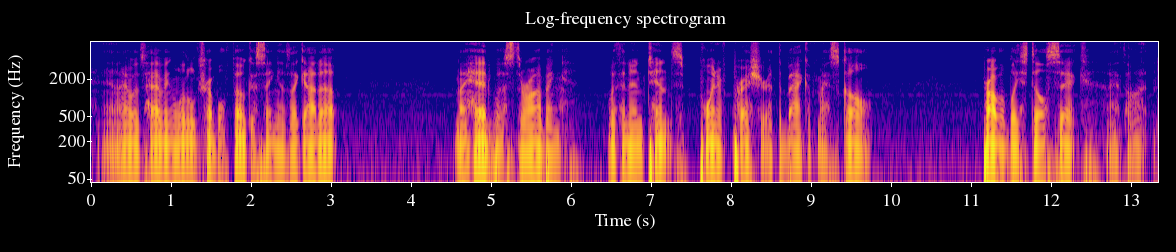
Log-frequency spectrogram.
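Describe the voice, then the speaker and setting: An actor playing a sick, groggy man who tells his own horror story in a weary, measured way. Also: low-pitched, clean tone. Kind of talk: first-person scripted horror narration with acted dialogue.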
